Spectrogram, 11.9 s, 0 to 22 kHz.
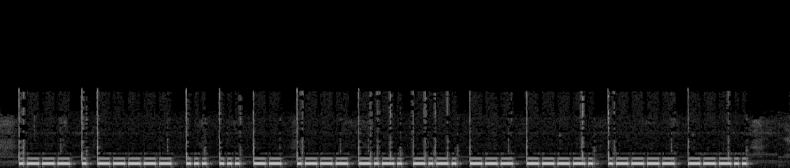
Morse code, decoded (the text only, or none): JE0SSM JCCO918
